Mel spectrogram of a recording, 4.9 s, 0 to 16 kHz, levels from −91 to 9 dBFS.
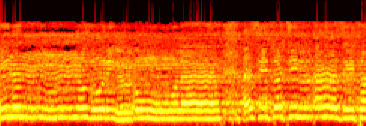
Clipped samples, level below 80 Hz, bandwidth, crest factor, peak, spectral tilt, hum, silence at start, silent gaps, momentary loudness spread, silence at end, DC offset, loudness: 0.2%; -44 dBFS; 8.6 kHz; 10 dB; 0 dBFS; -4 dB/octave; none; 0 s; none; 4 LU; 0 s; under 0.1%; -9 LUFS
